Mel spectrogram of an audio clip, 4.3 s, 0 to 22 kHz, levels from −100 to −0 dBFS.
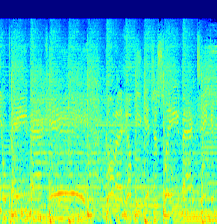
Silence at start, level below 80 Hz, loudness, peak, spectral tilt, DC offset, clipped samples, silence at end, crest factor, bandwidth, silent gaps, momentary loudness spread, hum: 0 s; -38 dBFS; -29 LUFS; -16 dBFS; -4 dB/octave; under 0.1%; under 0.1%; 0 s; 12 dB; 15.5 kHz; none; 2 LU; none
